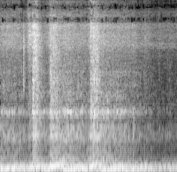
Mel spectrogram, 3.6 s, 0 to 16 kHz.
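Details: 1974 Dodge Challenger, straight pipes with a hole in the exhaust, running after rewiring. Oil pressure dropping slightly (needs an oil change), about 12 volts. Deep, loud open-pipe burble with two quick throttle blips rising and falling cleanly, firing evenly: healthy V8.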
